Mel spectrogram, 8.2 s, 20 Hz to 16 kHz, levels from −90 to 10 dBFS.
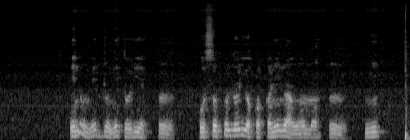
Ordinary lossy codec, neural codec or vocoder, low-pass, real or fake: AAC, 96 kbps; none; 14.4 kHz; real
